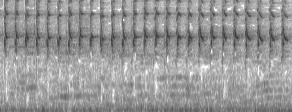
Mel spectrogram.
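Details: Caged lovebird singing a long ngekek trill, used as a tutor sound for young birds: a rapid string of sharp, high chattering notes, about seven per second, steady and unbroken for three seconds.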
